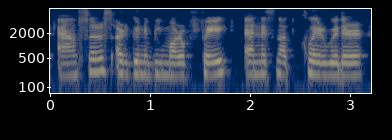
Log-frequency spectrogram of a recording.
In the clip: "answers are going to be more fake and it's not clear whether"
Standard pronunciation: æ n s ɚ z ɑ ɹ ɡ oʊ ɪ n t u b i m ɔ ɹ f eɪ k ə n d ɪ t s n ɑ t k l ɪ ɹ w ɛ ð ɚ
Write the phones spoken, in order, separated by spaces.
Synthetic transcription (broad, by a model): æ n s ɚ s ɑ ɹ ɡ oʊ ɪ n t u b i m ɔ ɹ f eɪ k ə n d ɪ t s n ɑ t k l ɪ ɹ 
